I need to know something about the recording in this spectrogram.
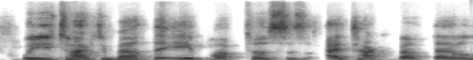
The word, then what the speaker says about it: apoptosis: going to correct you the second p is actually silent yeah so so uh a-p-t-o-s-i-s it's a ptosis so the psi says apoptosis okay i even hear scientists say apoptosis but the second p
